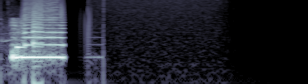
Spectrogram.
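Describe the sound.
A mobile phone call tone sounds as a short, loud, buzzy beep, followed by a much briefer, fainter blip and then silence.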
